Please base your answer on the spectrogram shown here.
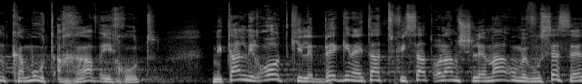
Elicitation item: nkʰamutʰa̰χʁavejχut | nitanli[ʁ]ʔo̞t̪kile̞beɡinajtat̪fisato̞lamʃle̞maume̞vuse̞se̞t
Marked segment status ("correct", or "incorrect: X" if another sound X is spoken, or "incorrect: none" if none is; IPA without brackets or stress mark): correct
